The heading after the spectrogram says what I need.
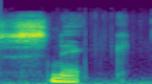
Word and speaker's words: SNCC: student nonviolent coordinating committee SNCC's pronounced snick.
